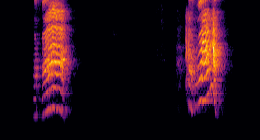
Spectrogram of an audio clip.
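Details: Pet Indian ringneck parakeet indoors calling its owner "mommy": two separate squeaky, nasal, voice-like utterances, each about half a second long with a rising then falling pitch, separated by two seconds of quiet.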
